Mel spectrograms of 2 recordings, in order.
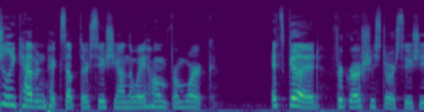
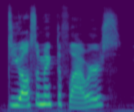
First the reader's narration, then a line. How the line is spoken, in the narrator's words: he blurts out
